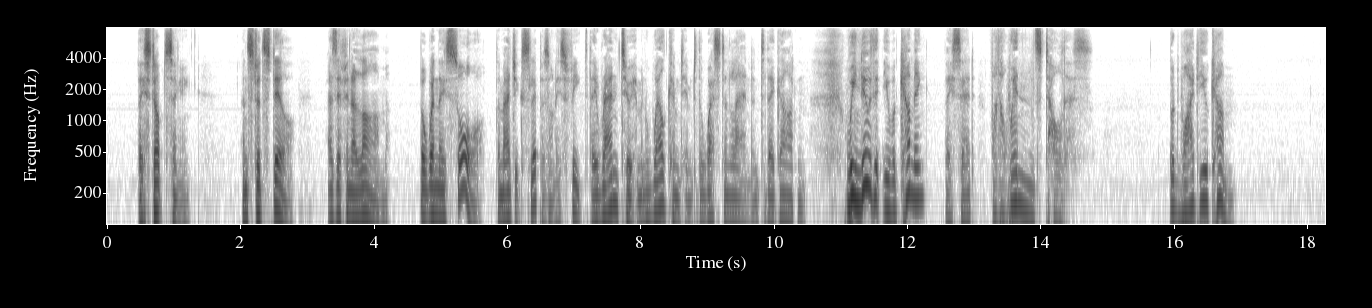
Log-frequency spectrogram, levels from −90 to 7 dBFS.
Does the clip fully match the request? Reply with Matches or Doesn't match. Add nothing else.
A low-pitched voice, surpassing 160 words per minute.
Matches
